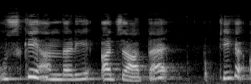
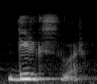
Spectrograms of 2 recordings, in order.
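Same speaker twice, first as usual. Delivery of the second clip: ordinary talk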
